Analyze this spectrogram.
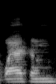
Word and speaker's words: Wacom: There, well, it depends on how you want to pronounce it. Wacom or Wacom, whatever. Yeah.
